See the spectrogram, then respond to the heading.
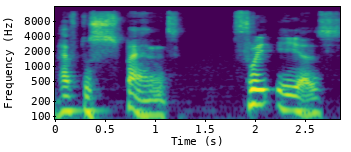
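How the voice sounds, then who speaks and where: Dark, mellow tone and a somewhat breathy quality from a man. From Angola. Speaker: lawyer and university lecturer. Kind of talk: interview. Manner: halting, many fillers.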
